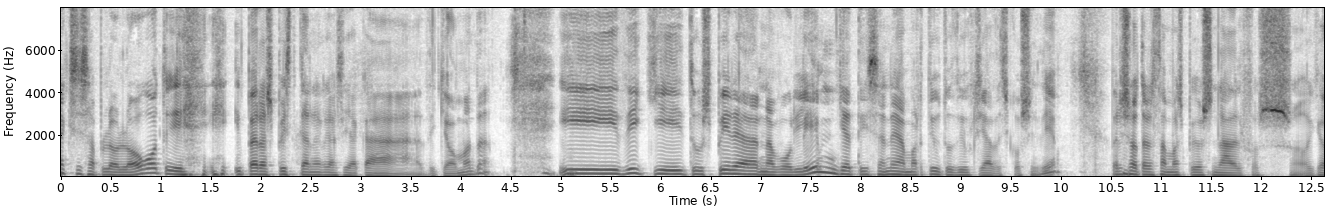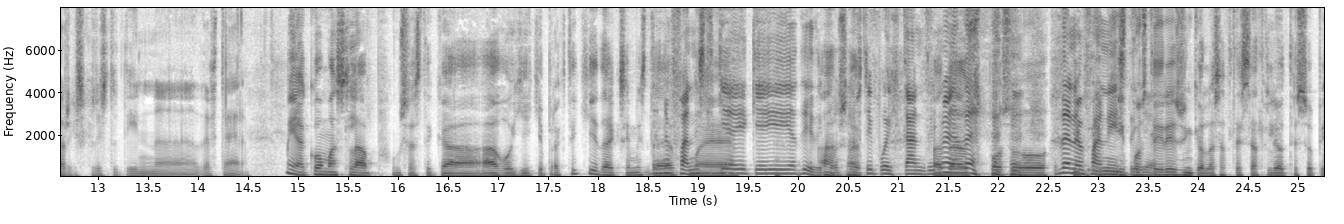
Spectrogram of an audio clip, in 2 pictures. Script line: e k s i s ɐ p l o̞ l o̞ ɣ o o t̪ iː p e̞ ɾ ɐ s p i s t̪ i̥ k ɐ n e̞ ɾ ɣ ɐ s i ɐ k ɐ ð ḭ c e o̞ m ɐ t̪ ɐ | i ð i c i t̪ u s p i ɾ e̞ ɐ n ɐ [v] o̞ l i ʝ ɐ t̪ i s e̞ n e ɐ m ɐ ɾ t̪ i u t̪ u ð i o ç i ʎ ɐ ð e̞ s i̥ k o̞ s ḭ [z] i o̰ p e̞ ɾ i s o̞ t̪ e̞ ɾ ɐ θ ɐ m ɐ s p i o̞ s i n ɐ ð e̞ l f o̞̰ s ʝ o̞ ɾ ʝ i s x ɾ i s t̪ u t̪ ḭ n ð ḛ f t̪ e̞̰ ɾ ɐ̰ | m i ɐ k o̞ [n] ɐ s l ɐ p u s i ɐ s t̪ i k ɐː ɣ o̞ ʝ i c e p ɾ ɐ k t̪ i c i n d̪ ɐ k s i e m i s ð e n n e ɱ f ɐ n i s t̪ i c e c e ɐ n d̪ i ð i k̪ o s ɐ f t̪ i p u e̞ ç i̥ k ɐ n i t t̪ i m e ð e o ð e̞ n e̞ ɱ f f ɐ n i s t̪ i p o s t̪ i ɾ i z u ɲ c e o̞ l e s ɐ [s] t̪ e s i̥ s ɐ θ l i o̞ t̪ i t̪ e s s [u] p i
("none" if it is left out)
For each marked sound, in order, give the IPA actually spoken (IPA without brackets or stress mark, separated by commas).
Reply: v, ð, m, f, o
